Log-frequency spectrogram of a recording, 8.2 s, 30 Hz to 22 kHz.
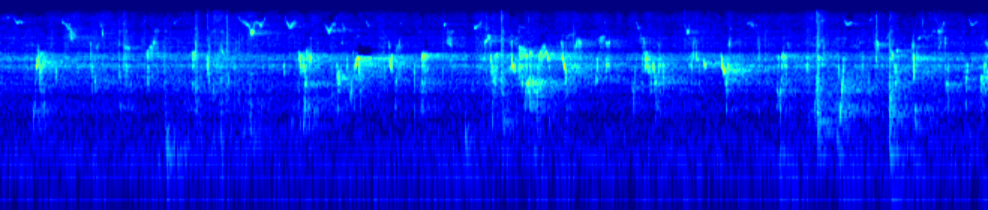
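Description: A laboratory rat's 50-kilohertz ultrasonic calls, shifted down into hearing range, come as a rapid string of short chirps, several a second, some gliding in pitch, while it is being tickled. The flood of these calls is the sign of a rat in a positive, playful state that is enjoying the tickling.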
